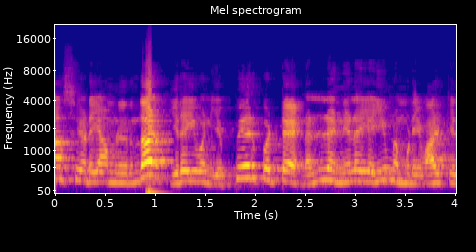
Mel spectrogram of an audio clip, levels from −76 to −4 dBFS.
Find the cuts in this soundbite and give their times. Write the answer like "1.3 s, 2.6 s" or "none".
1.1 s, 2.5 s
